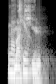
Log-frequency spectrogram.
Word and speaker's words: Matiu: Matiu.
